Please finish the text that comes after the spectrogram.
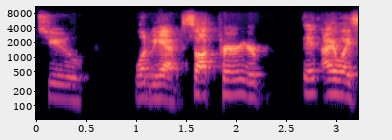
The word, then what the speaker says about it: Sauk Prairie: Sauk Prairie? I always say it wrong. Greg always yells at me. Sauk Prairie.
